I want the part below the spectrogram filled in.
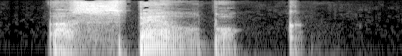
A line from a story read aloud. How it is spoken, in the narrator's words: Raistlin whispered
